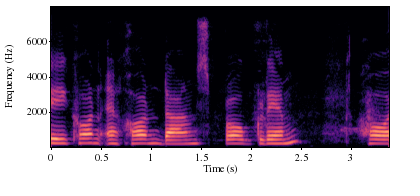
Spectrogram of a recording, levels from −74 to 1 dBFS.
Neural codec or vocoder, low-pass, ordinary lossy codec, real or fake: none; 7.2 kHz; none; real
